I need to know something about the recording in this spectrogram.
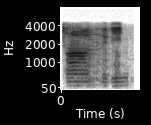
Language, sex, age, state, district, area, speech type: Tamil, male, 18-30, Tamil Nadu, Tirunelveli, rural, conversation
